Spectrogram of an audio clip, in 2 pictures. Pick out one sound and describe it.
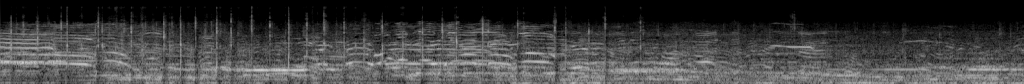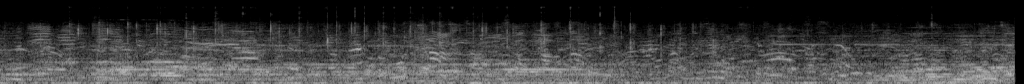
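A large crowd outdoors cheers and shouts excitedly.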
